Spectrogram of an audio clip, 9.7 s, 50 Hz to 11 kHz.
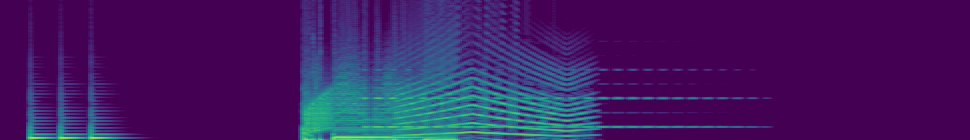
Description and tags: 20140316 attackloop 120BPM 4 4 Analog 1 Kit ConstructionKit WeirdEffectsAmped2
This loop is an element form the mixdown sample proposals 20140316_attackloop_120BPM_4/4_Analog_1_Kit_ConstructionKit_mixdown1 and 20140316_attackloop_120BPM_4/4_Analog_1_Kit_ConstructionKit_mixdown2. It is a weird electronid effects loog which was created with the Waldorf Attack VST Drum Synth. The kit used was Analog 1 Kit and the loop was created using Cubase 7.5. Various processing tools were used to create some variations as walle as mastering using iZotope Ozone 5.
120BPM, ConstructionKit, dance, electro, electronic, loop, rhythmic, sci-fi, weird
